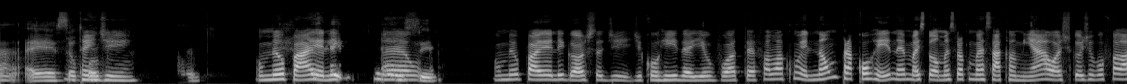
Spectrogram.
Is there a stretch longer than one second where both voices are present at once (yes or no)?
no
